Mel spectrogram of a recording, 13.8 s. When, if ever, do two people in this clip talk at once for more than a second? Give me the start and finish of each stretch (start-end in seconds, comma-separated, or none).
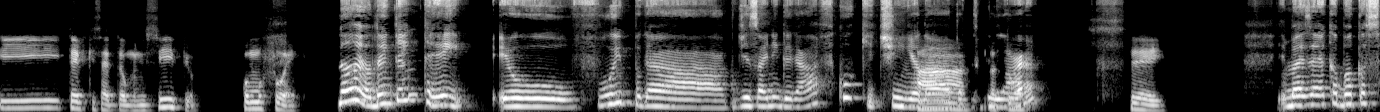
9.1-10.3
